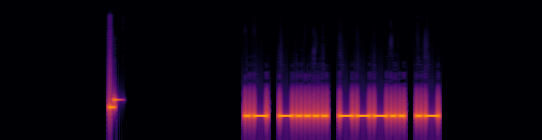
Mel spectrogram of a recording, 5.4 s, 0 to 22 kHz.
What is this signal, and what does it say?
Morse code, heard as a keyed tone, about 28 wpm, 700 Hz. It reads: A68A
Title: Common Cut Numbers - 4-Digit 28wpm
